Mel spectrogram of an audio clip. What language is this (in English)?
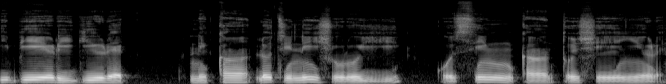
Yoruba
